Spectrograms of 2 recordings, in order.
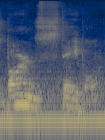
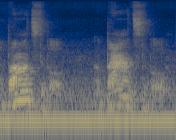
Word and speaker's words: Barnstable: Hyannis Port is south of Hyannis, and just north of that is Barnes Stable. That's how an Ohioan would pronounce it, Barnstable. I think out there it's Barnstable, or something along those lines, right?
